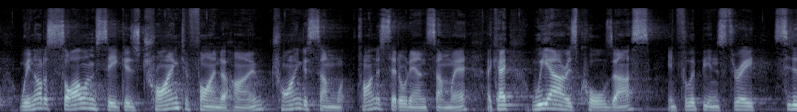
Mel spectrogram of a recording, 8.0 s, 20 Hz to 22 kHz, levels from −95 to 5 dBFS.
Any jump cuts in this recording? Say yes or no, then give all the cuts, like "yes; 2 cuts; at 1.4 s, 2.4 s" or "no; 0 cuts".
yes; 2 cuts; at 3.5 s, 5.8 s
